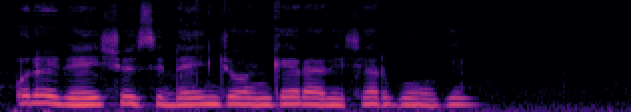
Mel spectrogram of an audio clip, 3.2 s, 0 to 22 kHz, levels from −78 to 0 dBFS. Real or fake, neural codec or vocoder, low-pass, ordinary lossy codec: fake; vocoder, 44.1 kHz, 128 mel bands every 256 samples, BigVGAN v2; none; none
